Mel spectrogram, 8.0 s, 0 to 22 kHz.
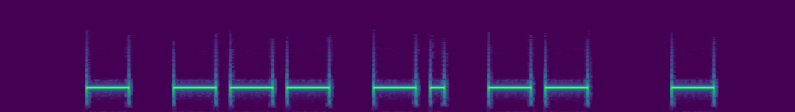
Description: Morse code, heard as a keyed tone, about 8 wpm, 800 Hz. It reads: TONMT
